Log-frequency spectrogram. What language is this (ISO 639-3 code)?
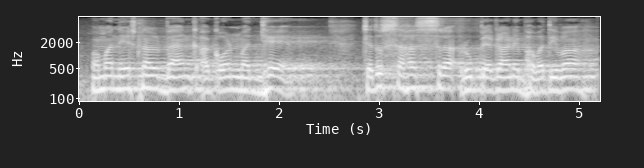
san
